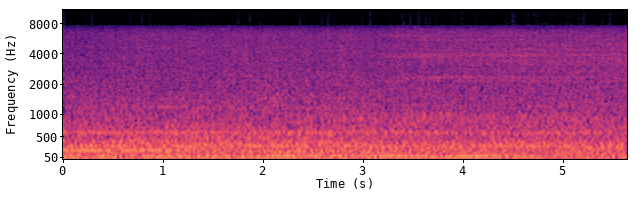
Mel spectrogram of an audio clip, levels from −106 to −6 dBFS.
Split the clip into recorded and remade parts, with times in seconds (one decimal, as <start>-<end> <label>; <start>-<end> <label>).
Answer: 0.0-5.7 recorded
